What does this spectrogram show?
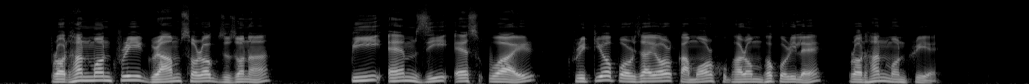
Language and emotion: Assamese, neutral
